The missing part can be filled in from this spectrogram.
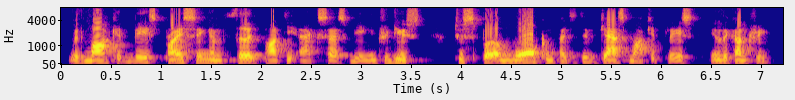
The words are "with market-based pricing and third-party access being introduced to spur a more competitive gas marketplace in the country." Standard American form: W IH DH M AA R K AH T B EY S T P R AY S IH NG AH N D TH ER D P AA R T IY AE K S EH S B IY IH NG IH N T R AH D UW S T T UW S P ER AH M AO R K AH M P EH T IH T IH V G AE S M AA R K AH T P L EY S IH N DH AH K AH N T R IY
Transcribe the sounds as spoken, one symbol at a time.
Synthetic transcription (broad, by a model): W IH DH M AA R K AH T B EY S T P R AY S IH NG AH N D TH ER D P AA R T IY AE K S EH S B IY IH NG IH N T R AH D UW S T T UW S P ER AH M AO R K AH M P EH T IH T IH V G AE S M AA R K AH T P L EY S IH N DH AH K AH N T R IY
